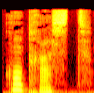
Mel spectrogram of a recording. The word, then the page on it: contraste: francais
